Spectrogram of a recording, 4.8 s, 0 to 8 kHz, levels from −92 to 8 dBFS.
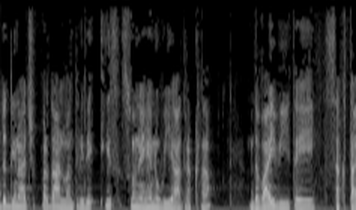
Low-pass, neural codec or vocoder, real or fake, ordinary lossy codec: none; none; real; none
